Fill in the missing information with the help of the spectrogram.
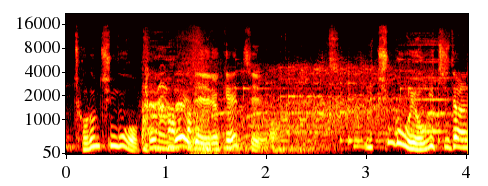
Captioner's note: severe sound effects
